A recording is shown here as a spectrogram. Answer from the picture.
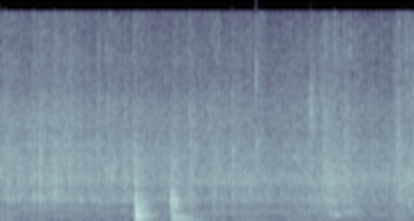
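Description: Chicken pieces frying in hot oil in a cooking pot, a steady sizzle, with one sharp knock about a second in.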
